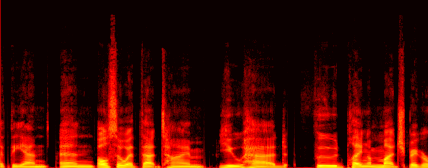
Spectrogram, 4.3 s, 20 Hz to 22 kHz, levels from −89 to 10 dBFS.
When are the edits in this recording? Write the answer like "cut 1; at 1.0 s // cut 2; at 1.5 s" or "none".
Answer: cut 1; at 0.7 s // cut 2; at 2.1 s // cut 3; at 2.9 s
